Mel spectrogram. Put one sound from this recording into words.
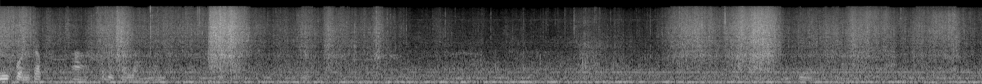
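Dry leaves and twigs rustle and crackle close by.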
